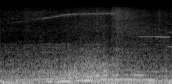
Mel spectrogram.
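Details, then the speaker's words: Renault Clio 172 with Audi/VW 1.8 20v turbo swap, near 300hp front-wheel drive, test drive after driveshaft repair: high whistle climbs over strong engine pull under load, no flutter or surging; normal turbo boost. "Yeah, pushes forward now on boost. I love it. Good fun little car."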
